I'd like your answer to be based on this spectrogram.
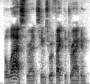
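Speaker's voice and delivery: usual speaking voice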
